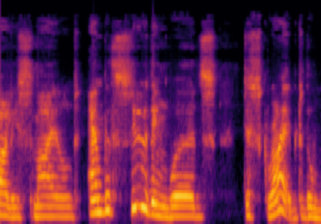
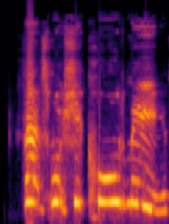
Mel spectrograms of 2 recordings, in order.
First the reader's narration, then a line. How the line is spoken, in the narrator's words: the man cried out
